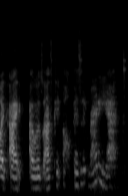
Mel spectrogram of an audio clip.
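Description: The voice has a bright, sharp tone with ordinary pitch variation. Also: woman. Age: 20s. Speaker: lifestyle vlogger. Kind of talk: casual vlog talk. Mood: relaxed, chatty. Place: home room. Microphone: phone near.

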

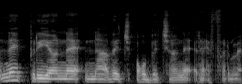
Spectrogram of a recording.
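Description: Very wide pitch swings in a woman's voice. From Croatia. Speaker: TV host. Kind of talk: TV interview. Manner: formal. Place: studio. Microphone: lapel.

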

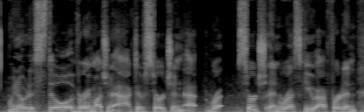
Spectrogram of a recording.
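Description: Fairly quick and fairly even in intonation, a woman speaks with a very deep, low pitch. Light background noise can be heard. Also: dry sound with no echo. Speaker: TV news field reporter. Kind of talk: live news report. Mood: serious, somber. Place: waterside.

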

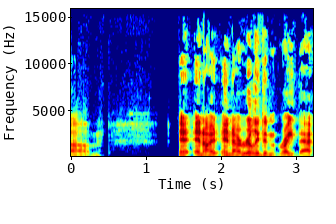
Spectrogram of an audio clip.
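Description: A man with a Northern US accent, bright and sharp in tone, at a fairly slow pace, in a very clean recording with a silent background. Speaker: podcast host. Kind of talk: casual interview. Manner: sarcastic.

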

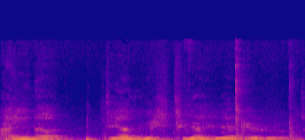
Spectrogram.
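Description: A put-on character voice at a middle pitch and a very slow pace, with slight echo. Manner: hissing.

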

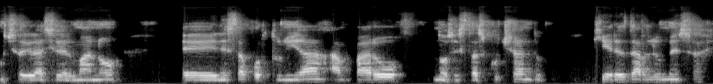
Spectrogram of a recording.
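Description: With a quiet background, the delivery unfolds at a fairly slow pace. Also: man. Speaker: hypnotherapist. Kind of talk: hypnosis session. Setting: video call. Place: home room. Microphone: headset.

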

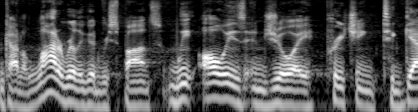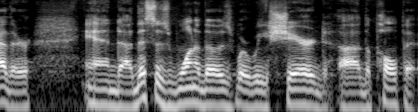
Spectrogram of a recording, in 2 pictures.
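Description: A man speaks at a moderate pace. His voice is fairly low, with a dark, mellow tone. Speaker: pastor. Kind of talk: church announcement address. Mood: warm and upbeat. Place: church. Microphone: lapel.

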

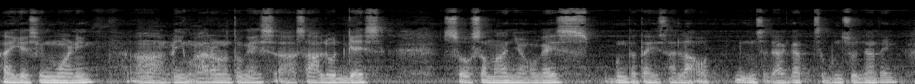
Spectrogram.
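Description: The speech goes at a fairly slow pace with fairly even intonation, and noticeable background noise sits behind it. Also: man. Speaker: fishing vlogger. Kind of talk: casual vlog chat. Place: home room. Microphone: phone near.

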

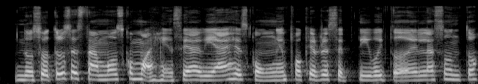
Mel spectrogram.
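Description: With ordinary pitch variation, a woman is talking. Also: quiet background. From Costa Rica, San José; Costa Rica. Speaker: tourism entrepreneur; interview guest. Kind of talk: interview. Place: studio. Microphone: lapel.

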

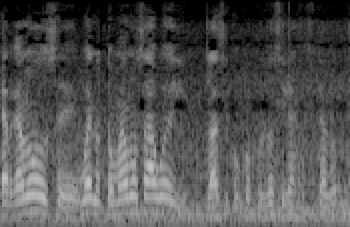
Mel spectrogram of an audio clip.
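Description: Loud background noise beneath a man's dry, echo-free voice. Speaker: motorcycle travel vlogger. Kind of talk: casual vlog chat. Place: street. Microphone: phone near.

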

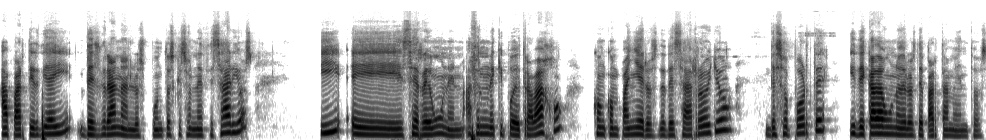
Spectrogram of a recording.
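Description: Fairly slow speech in a Castilian accent, with ordinary pitch variation, a dry sound with no echo and a quiet background. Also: woman, medium pitch for a woman. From Spain, Valencia; Spain. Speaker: telecommunications engineer; presenter. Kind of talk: conference presentation. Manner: halting, repeats words. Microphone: video call.

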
